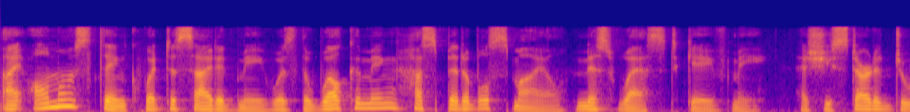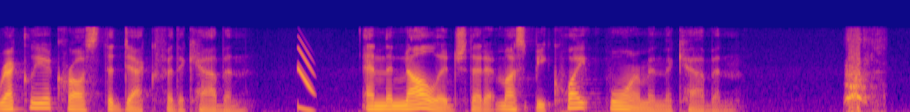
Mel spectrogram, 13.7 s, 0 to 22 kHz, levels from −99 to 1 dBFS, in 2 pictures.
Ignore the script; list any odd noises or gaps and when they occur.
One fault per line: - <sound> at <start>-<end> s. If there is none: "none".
- chirp at 9.1-9.2 s
- bark at 13.1-13.5 s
